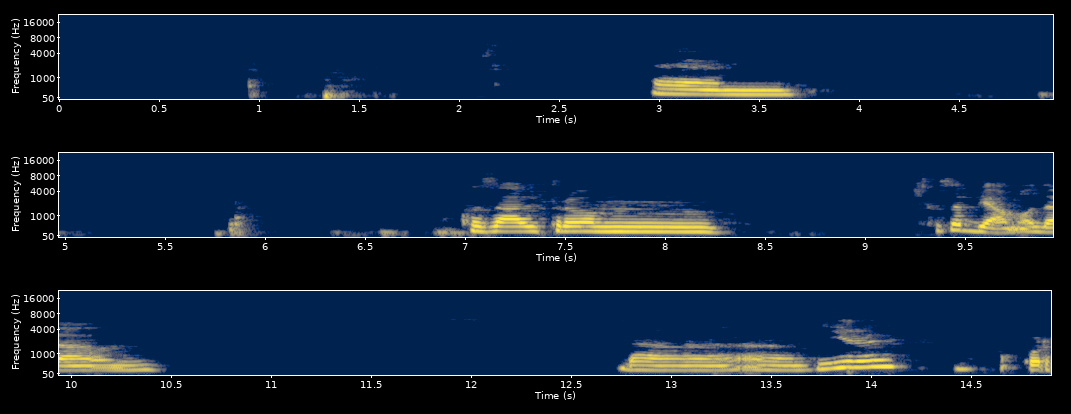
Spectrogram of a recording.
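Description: A second middle-aged woman speaks over an online call, pausing and then talking with animation.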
